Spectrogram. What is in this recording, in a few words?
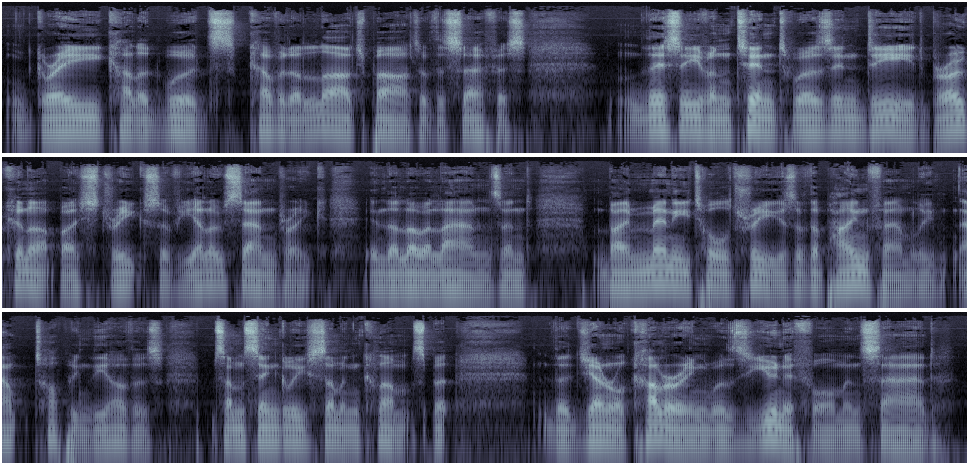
vo dry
